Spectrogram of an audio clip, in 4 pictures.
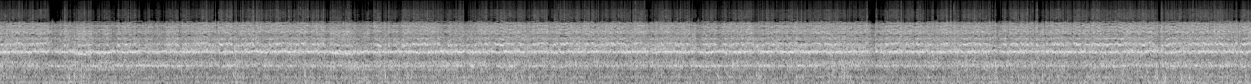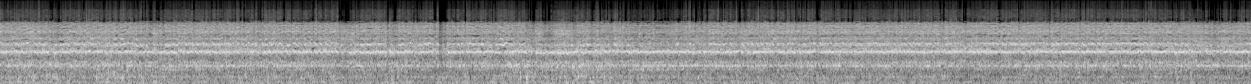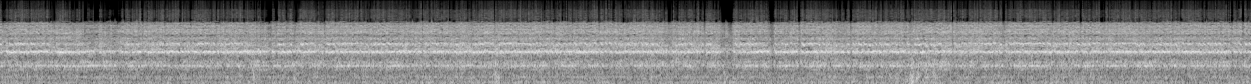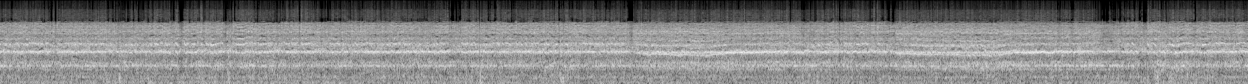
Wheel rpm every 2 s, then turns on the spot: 230, 230, 230, 230, 230, 230, 230, 230, 230, 230, 230, 240, 230, 240, 230, 240, 240, 230, 230, 230, 240, 230, 230, 220, 240.
none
